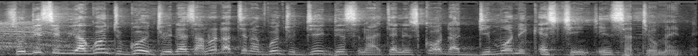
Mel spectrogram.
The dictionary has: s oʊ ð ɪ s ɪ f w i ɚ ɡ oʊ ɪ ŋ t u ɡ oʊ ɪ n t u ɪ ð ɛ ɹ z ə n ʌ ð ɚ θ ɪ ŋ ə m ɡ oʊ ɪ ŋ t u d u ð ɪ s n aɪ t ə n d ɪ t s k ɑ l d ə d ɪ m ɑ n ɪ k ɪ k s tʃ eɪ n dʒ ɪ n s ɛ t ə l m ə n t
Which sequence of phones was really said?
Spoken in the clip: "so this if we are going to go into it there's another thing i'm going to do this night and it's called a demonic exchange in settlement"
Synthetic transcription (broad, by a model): s oʊ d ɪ s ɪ w i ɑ ɡ oʊ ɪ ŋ t u ɡ oʊ ɪ n t u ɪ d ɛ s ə n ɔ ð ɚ t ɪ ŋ ə m ɡ oʊ ɪ ŋ t u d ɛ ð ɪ s n aɪ t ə n ɪ t s k ɑ l d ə d ɪ m ɑ n ɪ k ɪ k s tʃ eɪ n dʒ ɪ n s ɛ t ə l m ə n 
